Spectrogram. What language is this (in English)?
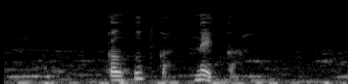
Nüpode Huitoto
